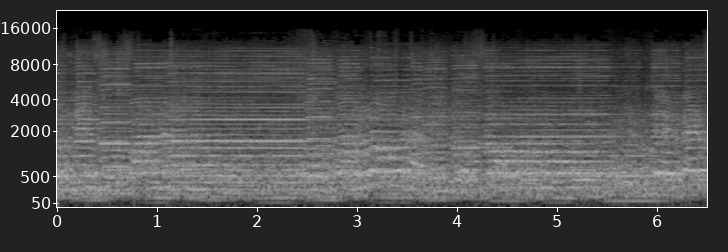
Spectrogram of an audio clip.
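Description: A mixed choir of adults and children singing a traditional Catalan caramelles song in unison, accompanied by accordion, acoustic guitar and saxophone.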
